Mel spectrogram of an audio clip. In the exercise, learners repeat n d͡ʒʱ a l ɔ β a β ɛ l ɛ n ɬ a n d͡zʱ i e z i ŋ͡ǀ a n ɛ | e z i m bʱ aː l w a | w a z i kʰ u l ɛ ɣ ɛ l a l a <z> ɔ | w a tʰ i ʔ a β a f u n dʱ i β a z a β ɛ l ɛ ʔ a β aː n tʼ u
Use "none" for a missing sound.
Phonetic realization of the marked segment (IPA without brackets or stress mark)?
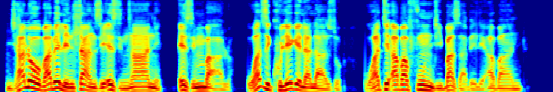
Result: z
